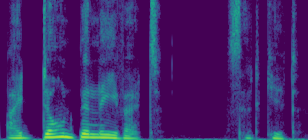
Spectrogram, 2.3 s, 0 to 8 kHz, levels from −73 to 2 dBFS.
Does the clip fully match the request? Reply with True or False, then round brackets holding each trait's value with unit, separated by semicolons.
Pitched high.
False (150 Hz)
